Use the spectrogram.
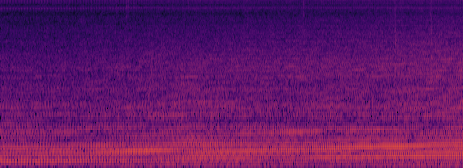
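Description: A Mercedes-Benz SLS accelerates at full throttle on a race track, its engine roaring loud and close with a steadily rising pitch and no talking.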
